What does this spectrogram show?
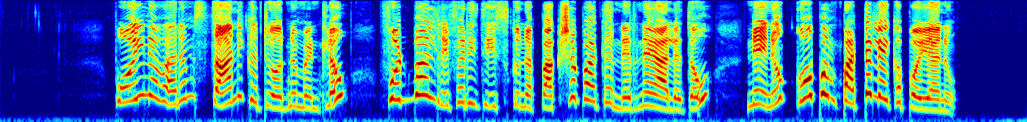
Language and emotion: Telugu, angry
